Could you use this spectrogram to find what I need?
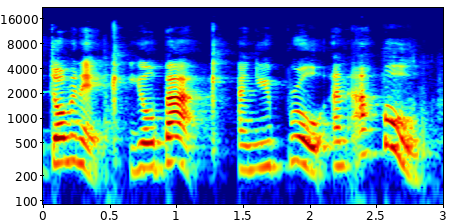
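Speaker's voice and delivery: delighted new owner. Acted.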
